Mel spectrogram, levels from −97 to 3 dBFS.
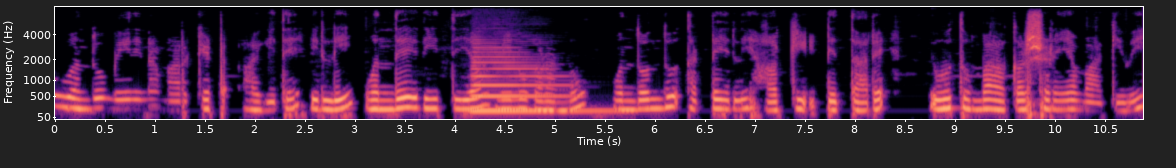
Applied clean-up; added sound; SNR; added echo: classical method Wiener filter.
